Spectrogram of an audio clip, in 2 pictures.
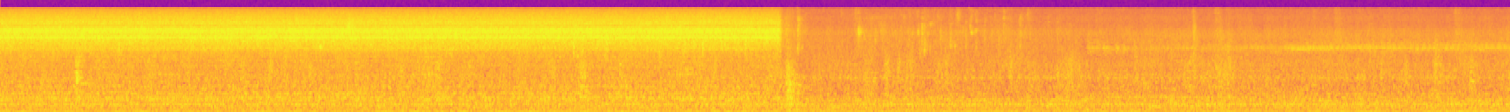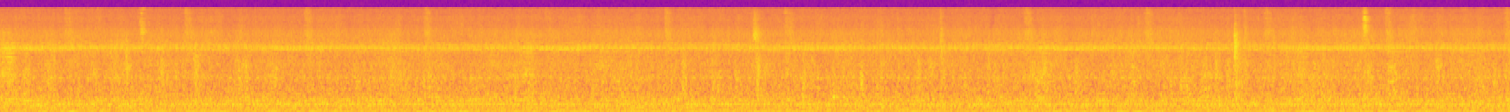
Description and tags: WasherEndofFill-WashCycleStartWashCycle
machine, mechanical, sounds, washing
